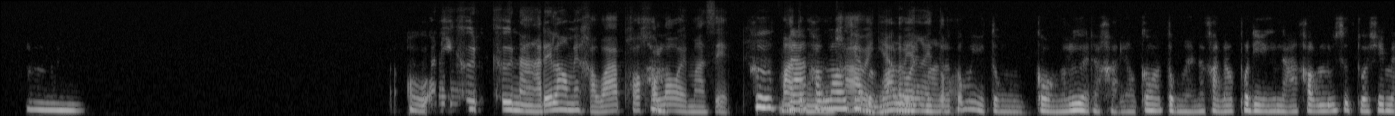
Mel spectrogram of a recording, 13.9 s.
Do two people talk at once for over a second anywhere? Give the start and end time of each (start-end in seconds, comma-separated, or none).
7.9-9.5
